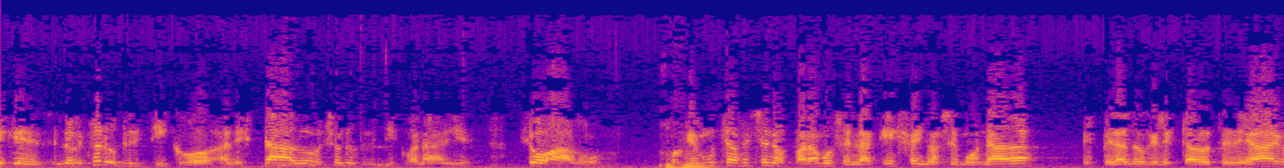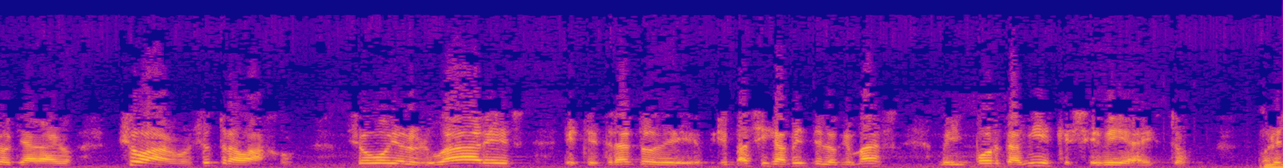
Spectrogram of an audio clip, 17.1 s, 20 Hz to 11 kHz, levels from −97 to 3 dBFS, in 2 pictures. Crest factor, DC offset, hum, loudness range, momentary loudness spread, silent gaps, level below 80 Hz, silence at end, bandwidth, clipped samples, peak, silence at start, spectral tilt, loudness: 16 dB; under 0.1%; none; 3 LU; 14 LU; none; -40 dBFS; 0 s; 10 kHz; under 0.1%; -2 dBFS; 0 s; -7 dB/octave; -18 LUFS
